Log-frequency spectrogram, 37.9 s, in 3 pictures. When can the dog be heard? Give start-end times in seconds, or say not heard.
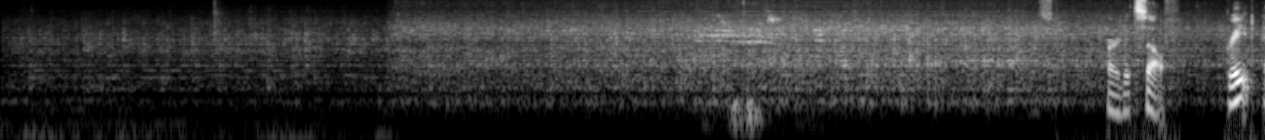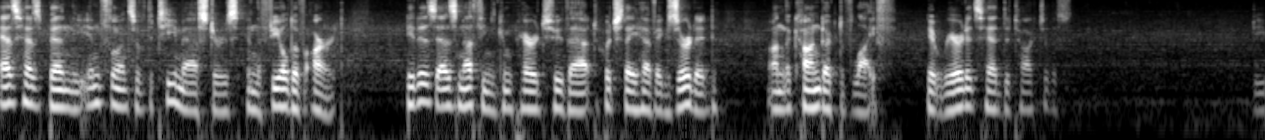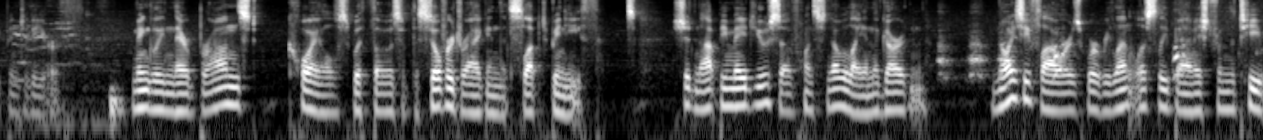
34.6-36.0, 36.6-37.8.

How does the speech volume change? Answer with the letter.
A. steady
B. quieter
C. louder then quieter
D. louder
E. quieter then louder
A.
